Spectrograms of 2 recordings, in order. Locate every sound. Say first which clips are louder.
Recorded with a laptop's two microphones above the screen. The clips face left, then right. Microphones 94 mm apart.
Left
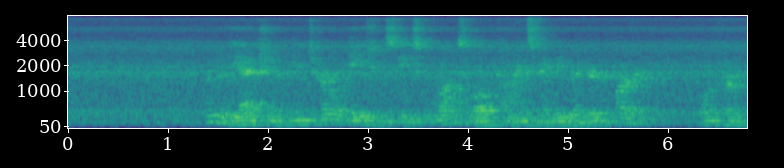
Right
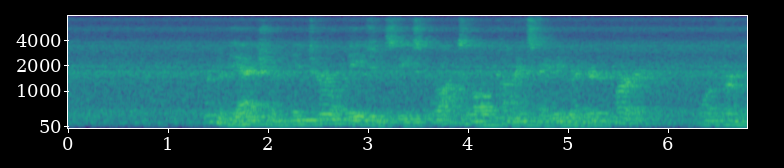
1.4 s a man speaking: even; 65° right (ahead or behind), 2.5 m; by 6.7 s centre (ahead or behind), 3 m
